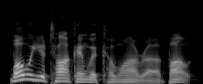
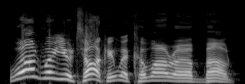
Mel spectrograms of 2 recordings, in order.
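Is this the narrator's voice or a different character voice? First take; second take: narrator's voice; character voice. First: It is said in the narrator's usual voice. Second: It is said in a different character's voice.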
